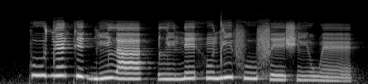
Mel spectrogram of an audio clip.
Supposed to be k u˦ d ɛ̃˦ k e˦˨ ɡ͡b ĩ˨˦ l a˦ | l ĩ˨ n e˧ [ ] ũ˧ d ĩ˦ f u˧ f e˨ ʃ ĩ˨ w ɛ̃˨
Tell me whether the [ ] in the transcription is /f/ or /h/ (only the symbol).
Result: h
